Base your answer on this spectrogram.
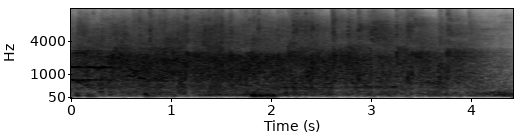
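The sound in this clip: Applause from the audience at a Sunday service, given for the sound and AV team: dense, steady clapping that holds for about four seconds before tapering off at the end.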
